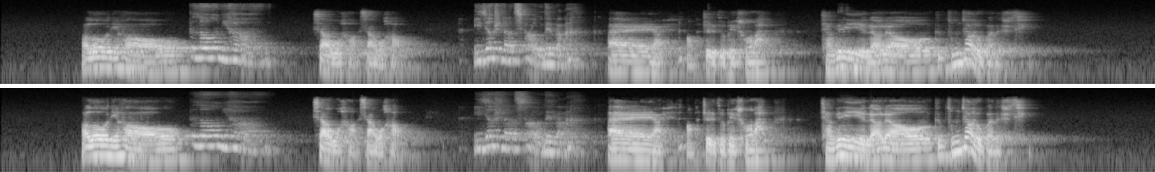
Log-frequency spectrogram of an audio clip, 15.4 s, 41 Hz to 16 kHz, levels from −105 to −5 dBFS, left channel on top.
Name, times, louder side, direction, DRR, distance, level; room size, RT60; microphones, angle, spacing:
voice 1, 1.1-2.4 4.2-5.4 8.1-10.2 10.9-13.7, right 4 dB, 70° right, 10 dB, 0.6 m, -23 dB
voice 2, 2.5-3.6 6.3-7.8 11.2-11.3, left 1 dB, 55° left, 4 dB, 1.5 m, -31 dB
11.0 x 8.5 x 2.3 m, 1.3 s
head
